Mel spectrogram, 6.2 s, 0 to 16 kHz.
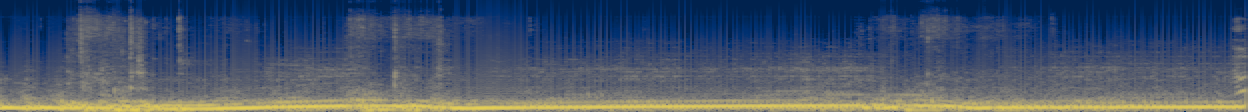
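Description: Tuned VW Golf IV 1.9 TDI ARL diesel, about 180 hp with a straight-through exhaust, launching from a standstill with launch control and accelerating hard through the gears, heard from inside the cabin. The engine note holds steady for under a second, then climbs, dips at a gear change about two seconds in, climbs again and dips at a second shift near five seconds.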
